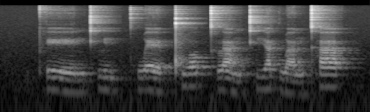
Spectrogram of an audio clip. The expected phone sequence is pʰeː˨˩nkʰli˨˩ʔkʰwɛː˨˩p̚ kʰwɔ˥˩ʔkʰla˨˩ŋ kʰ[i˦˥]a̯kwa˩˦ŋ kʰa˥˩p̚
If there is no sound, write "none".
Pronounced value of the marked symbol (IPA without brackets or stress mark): i˦˥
